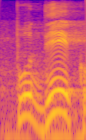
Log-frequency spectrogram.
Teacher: Pudico é paroxítona no I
